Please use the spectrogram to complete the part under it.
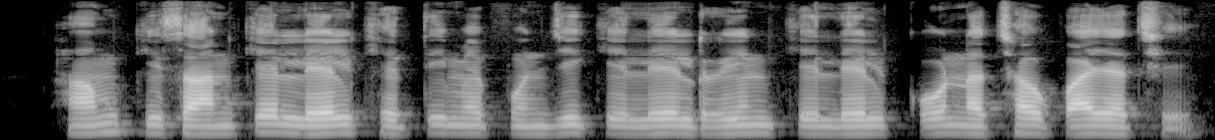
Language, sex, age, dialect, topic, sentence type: Maithili, male, 25-30, Eastern / Thethi, agriculture, question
